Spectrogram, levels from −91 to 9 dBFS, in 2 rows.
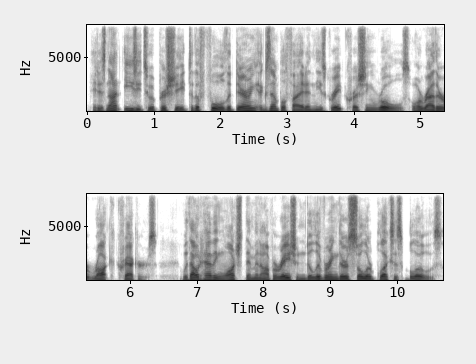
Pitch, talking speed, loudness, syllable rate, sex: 140 Hz, 180 wpm, -16 LUFS, 5.4 syllables/s, male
